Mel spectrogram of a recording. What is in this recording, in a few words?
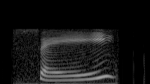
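"sei2", Cantonese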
